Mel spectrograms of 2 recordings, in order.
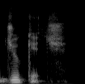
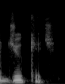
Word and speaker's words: Đukić: And that D is pronounced like, I always pronounce it like a J, Dukić. – Yes. – Is that how you pronounce it? – Yes. – Lazar Dukić.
